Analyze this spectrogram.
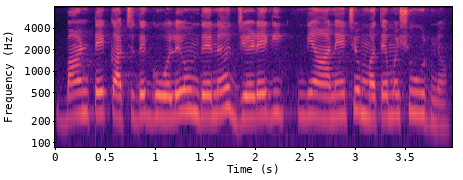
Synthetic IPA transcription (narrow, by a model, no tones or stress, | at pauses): bãːɳʈeːkət͡ʃd̪eːɡoːleːɦʊ̃nd̪eːnəd͡ʒeːɽeːɡinɪjaːnẽːt͡ʃəmət̪eːməʃɦuːɾnə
